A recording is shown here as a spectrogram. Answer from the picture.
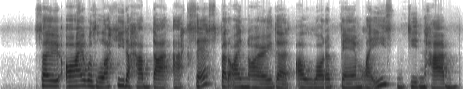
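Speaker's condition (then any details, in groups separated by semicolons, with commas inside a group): Deafness, profound; born deaf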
